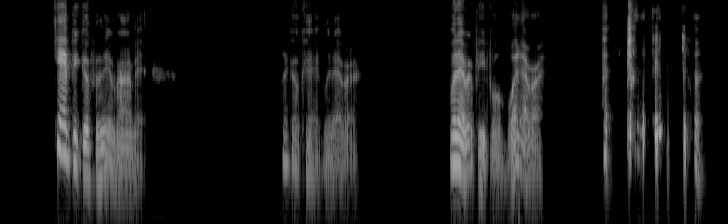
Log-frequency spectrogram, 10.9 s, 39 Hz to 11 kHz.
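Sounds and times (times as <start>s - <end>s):
speech: 0.8s - 2.2s, 4.2s - 5.4s, 6.8s - 8.2s, 9.0s - 10.6s
short dry coughs: 9.4s - 10.5s.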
